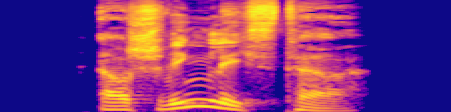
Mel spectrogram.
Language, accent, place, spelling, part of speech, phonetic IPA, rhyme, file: German, Germany, Berlin, erschwinglichster, adjective, [ɛɐ̯ˈʃvɪŋlɪçstɐ], -ɪŋlɪçstɐ, De-erschwinglichster.ogg
- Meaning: inflection of erschwinglich: 1. strong/mixed nominative masculine singular superlative degree 2. strong genitive/dative feminine singular superlative degree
